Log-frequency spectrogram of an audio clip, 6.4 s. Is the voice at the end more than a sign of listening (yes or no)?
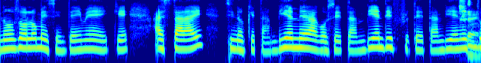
no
